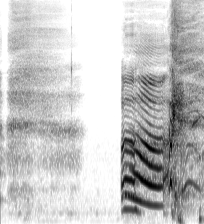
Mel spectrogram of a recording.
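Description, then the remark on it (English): A single loud sneeze: a rising voiced 'ahh' build-up that breaks into a sharp, noisy burst, following a breathy vocal sound and a short silence. “We bless you.”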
